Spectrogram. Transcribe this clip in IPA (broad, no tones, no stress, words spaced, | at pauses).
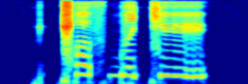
ǁɔθbəcy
